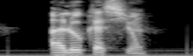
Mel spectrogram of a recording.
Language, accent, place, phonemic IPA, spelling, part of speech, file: French, France, Lyon, /a.lɔ.ka.sjɔ̃/, allocation, noun, LL-Q150 (fra)-allocation.wav
- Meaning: 1. allocation 2. granting, assignment 3. benefit, allowance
